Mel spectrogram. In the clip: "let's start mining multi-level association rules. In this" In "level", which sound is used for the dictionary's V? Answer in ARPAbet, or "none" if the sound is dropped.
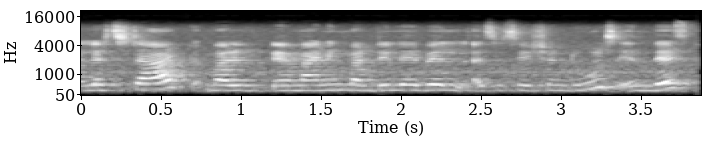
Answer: B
